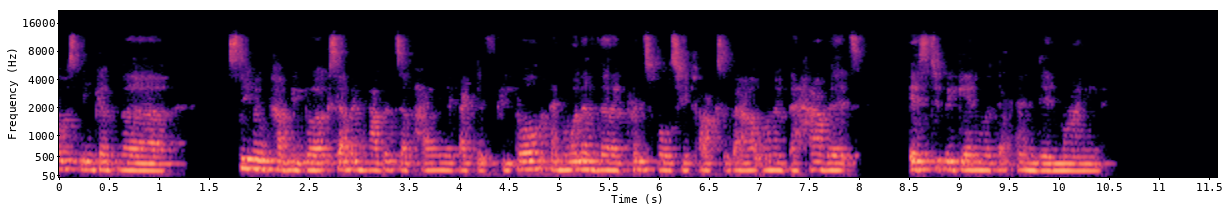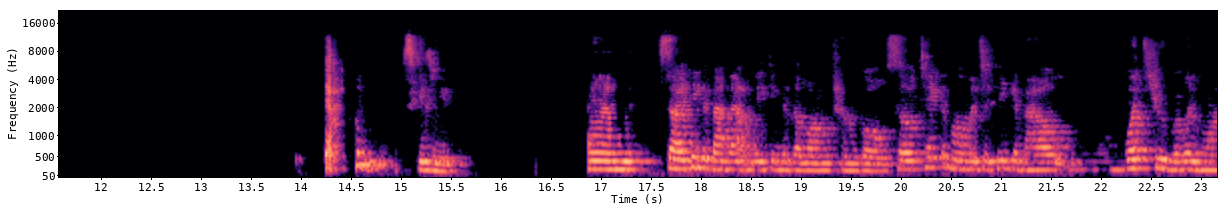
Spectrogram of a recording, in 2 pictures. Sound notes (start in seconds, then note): 14.2 coughs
